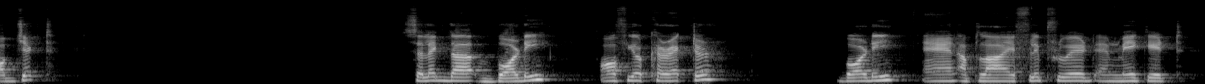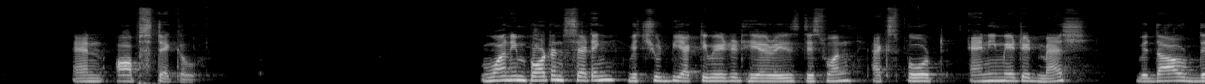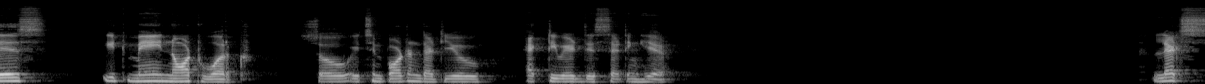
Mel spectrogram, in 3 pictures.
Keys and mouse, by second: 2.3-3.8 middle drag, 3.8-6.6 drag, 6.6-8.6 middle drag, 10.3-13.6 drag, 21.3-26.4 drag, 31.8-35.0 middle drag.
